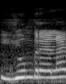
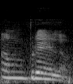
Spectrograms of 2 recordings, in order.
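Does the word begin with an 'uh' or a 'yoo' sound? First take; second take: yoo; uh. First: The word begins with a 'yoo' sound. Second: The word begins with a short 'uh' sound. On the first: The speaker calls it wrong. "इसे यूम्ब्रेला नहीं बोलते" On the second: The speaker calls it right. "इसे हम बोलते हैं अम्ब्रेला"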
